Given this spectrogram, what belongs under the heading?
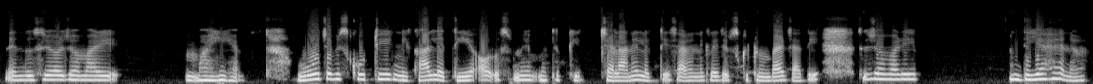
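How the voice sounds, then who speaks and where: A woman's voice: medium pitch, dark tone, no room sound, low-quality recording. A woman casually retelling a love story in a chatty way, addressing the listeners directly.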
